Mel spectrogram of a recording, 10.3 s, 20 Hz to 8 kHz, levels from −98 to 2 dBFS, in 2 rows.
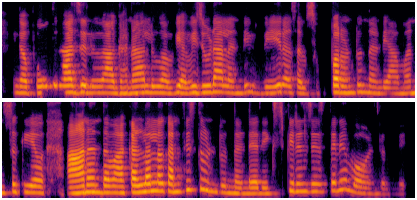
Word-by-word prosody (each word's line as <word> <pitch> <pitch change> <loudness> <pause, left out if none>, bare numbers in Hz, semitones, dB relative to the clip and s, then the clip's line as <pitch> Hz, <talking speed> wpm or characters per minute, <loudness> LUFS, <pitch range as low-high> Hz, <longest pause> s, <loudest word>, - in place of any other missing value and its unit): ఇంగా 195 -2 -1
పోతురాజులు, 205 0 +1 0.2
ఆ - - +1
ఘనాలు 200 +2 -1
అవ్వి, 190 +3 0
అవి 200 +3 0
జూడాలండి 210 -2 -1 0.2
వేరసలు 195 -2 -2
సూపరుంటుందండి. 195 0 -1
ఆ - - -9
మనసుకి 210 +4 -4
ఓ - - +1 0.5
ఆనందం 205 -1 +4
ఆ - - +4
కళ్ళలో 235 +4 +6
కనిపిస్తూ 285 +7 -1
ఉంటుందండి. 185 -6 -4
అది 175 - -4
ఎక్స్‌పీరియన్స్ 235 +7 -4
చేస్తేనే 255 +5 -4
బావుంటుంది. 165 -3 -9
200 Hz, 120 wpm, -23 LUFS, 185-220 Hz, 0.5 s, కళ్ళలో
